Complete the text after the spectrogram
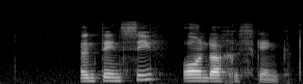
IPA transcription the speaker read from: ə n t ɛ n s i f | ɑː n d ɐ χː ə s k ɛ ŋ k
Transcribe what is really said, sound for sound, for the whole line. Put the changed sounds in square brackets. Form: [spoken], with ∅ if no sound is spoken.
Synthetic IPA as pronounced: ə n t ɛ n s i f | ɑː n d ɐ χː ə s k ɛ ŋ k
